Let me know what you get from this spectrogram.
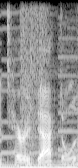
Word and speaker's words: pterodactyl: Why can't you hear a pterodactyl in the bathroom? Because the P is silent.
